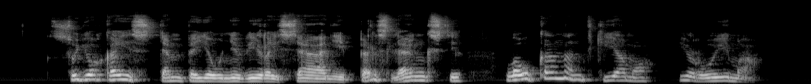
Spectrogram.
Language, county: Lithuanian, Šiauliai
